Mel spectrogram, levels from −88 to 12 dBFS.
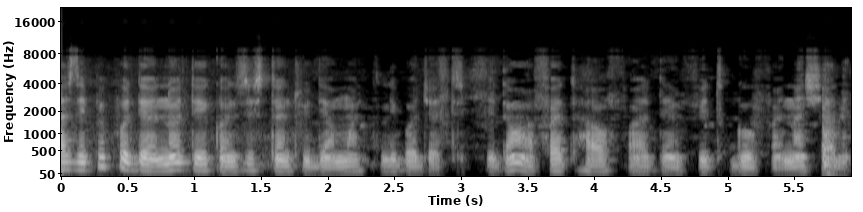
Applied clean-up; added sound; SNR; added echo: none; none; none; none.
